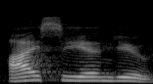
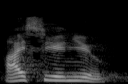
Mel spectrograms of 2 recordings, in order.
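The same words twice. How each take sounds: First: The letters are said a little faster. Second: The letters are said very fast. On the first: "Say it a little quicker" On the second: "Now real quick"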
